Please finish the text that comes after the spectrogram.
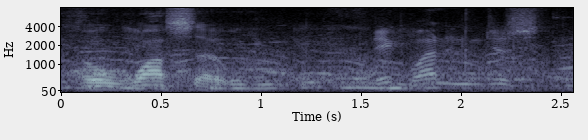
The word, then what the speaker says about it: Owosso: I mean, Justin Rosenbaum, but Justin Rosenbaum is, I'll have to probably spell this, is from OWOSSO, Michigan. So I would say Owasso.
